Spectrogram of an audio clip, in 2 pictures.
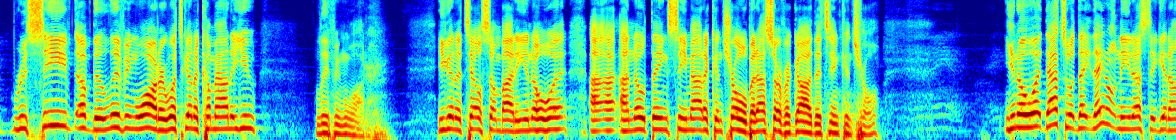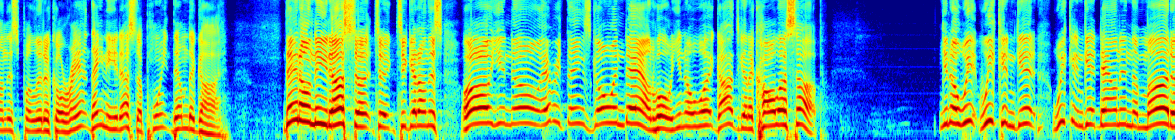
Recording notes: Preached at Gospel Lighthouse in Bossier City, La.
